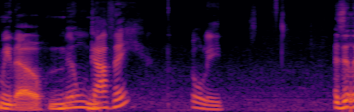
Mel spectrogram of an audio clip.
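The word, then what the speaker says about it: Milngavie: Milgai.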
